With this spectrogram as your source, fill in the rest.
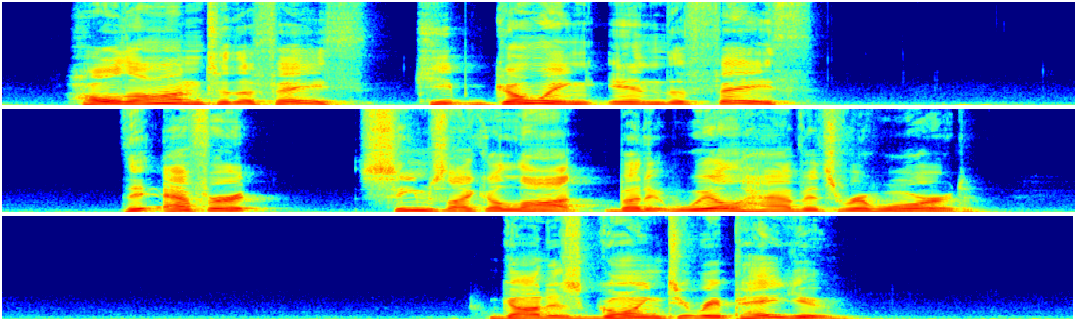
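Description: A middle-aged man speaks calmly and close into a microphone, pausing between phrases.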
